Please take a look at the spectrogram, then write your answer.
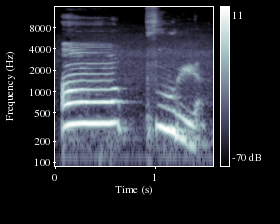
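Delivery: put-on teacher sounding out Ampoule for children; slow, sounded-out word. Shown as a demonstration. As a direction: stretch Ampoule so the en sound rings out. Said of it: "teacher sounding out a word".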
